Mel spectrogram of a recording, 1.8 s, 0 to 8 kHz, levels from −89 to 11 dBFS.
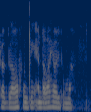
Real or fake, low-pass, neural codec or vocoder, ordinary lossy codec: fake; none; codec, 16 kHz, 4 kbps, X-Codec, WavLM features, trained on Multilingual LibriSpeech; none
